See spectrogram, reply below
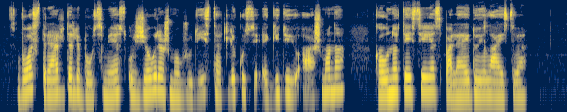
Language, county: Lithuanian, Telšiai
